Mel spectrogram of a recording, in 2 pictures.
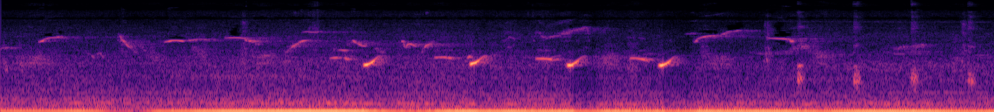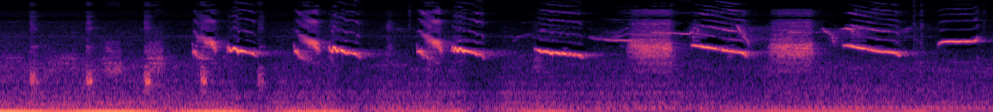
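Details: Old wild-caught Chinese hwamei with a fine voice sings varied sharp whistled notes and slurs, building into a fast run of repeated high downslurred phrases, partly masked by a loud low rumble.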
